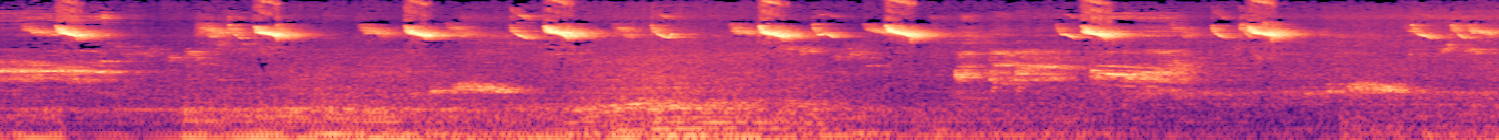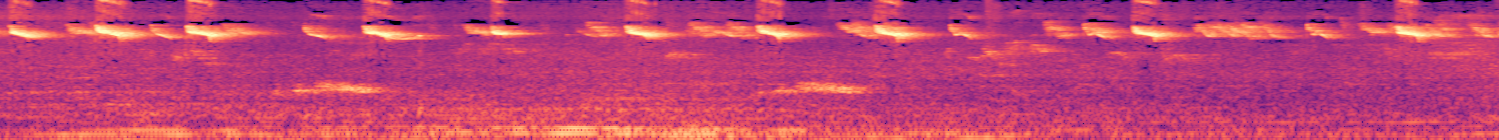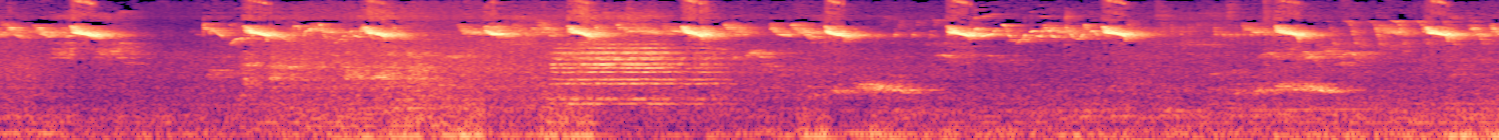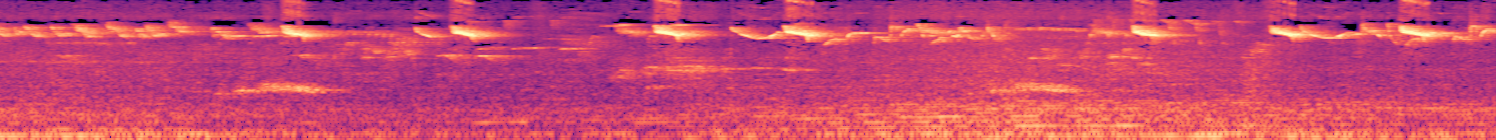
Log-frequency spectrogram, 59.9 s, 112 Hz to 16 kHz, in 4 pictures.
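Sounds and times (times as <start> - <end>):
lower bird call: 0.0 - 2.9
bird twittering high chirps: 0.0 - 59.9.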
